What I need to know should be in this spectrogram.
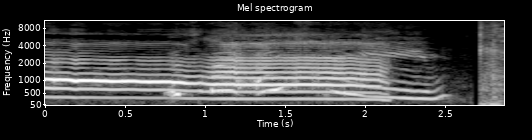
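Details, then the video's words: Cat in a funny-cats compilation giving one long, drawn-out meow of over two seconds. The tone is steady and rich, wavers slightly in the middle, then dips and lifts at the end. A short noisy burst follows. "kitten meowing"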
